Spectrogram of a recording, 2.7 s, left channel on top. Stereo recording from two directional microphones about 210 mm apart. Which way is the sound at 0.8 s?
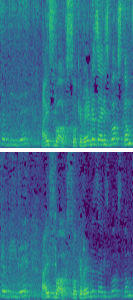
20° left (ahead or behind).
